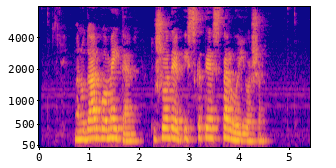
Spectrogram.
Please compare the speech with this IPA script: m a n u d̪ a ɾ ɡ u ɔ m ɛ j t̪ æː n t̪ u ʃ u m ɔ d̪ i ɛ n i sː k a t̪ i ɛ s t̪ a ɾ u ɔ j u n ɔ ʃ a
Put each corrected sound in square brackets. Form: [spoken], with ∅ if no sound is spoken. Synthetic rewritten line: m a n u d̪ a ɾ ɡ u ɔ m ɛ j t̪ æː n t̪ u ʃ u [∅] ɔ d̪ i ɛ n i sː k a t̪ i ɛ s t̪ a ɾ u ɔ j u [∅] ɔ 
